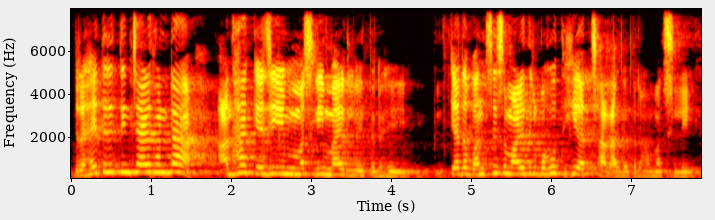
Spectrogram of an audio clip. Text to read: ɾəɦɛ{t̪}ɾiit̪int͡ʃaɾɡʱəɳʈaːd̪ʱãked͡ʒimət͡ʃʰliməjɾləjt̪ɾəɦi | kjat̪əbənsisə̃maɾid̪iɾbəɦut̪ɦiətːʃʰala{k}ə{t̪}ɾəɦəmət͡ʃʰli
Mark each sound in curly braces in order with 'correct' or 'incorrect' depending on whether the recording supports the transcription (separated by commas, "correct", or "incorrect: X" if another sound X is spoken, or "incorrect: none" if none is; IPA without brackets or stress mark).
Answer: correct, incorrect: ɡ, correct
